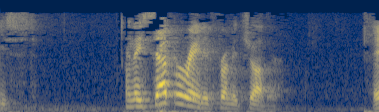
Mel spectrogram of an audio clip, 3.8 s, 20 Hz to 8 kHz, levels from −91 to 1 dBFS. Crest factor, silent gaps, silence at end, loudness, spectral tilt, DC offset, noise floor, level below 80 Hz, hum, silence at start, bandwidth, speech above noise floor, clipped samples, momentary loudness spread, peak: 20 dB; none; 0 s; -16 LUFS; -7.5 dB/octave; under 0.1%; -58 dBFS; -52 dBFS; none; 0 s; 5.8 kHz; 42 dB; under 0.1%; 23 LU; 0 dBFS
